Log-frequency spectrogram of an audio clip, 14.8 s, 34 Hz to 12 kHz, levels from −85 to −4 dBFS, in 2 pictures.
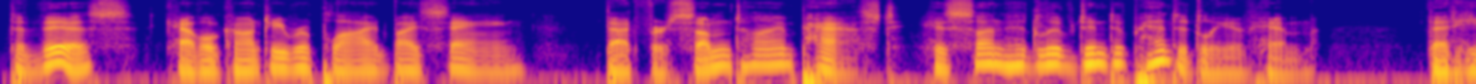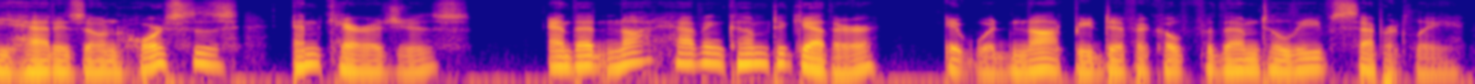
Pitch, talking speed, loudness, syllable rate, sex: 100 Hz, 170 wpm, -22 LUFS, 5.1 syllables/s, male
